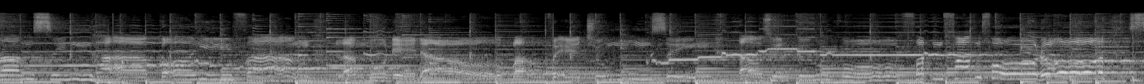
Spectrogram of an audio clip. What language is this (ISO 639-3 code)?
vie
